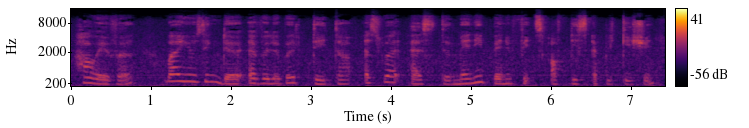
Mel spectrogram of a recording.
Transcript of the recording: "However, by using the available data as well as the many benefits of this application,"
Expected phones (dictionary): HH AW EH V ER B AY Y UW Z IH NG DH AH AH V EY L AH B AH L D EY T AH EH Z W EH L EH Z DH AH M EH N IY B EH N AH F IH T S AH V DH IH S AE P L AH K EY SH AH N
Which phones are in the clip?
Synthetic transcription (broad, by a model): HH AW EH V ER B AY Y UW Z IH NG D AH AH V EY L AH B AH L D EY T AH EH S W EH L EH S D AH M EH N IY B EH N AH F IH T S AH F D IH S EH P L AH K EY SH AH N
